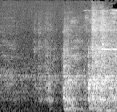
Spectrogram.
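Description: Television episode soundtrack: faint for about a second, then a steady low rumble with scraping noise starts suddenly and holds, as the wooden crate holding the wight is opened.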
